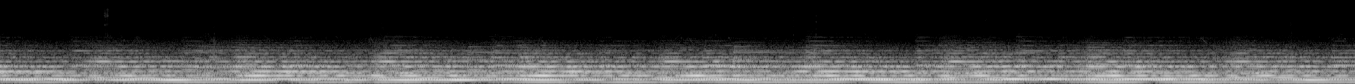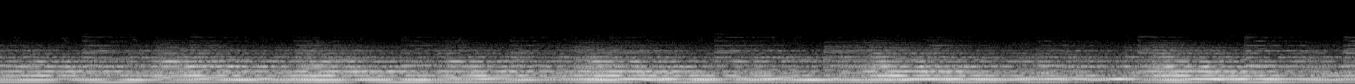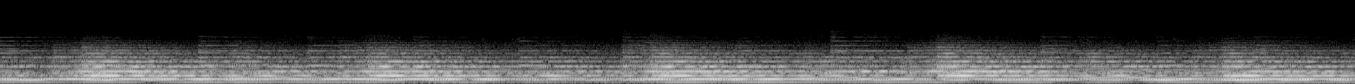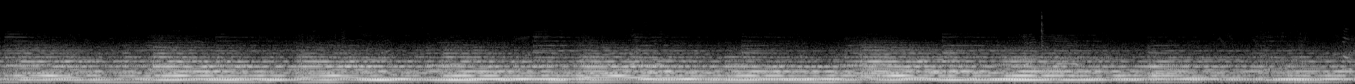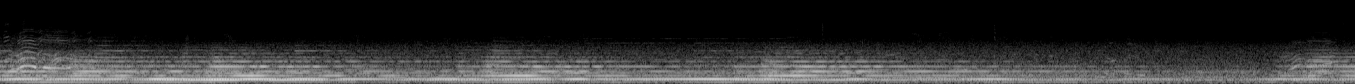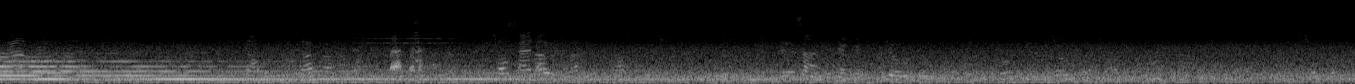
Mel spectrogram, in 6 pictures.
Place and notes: Cathedral, Bern, Switzerland - Church bells at noon from the top of the Cathedral of Bern
Church Bells at noon from the top of the Cathedral of Bern (Switzerland)
Recorded by an ORTF setup Schoeps CCM4 x 2
On a MixPre6 Sound Devices
Recorded on 24th of Feb. 2019 at 12:00
Sound Ref: CH-190224-04
24 February 2019, 12:00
